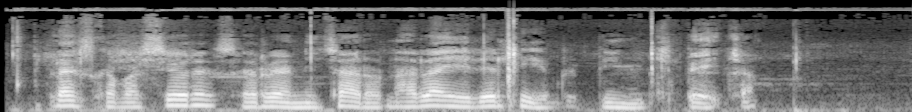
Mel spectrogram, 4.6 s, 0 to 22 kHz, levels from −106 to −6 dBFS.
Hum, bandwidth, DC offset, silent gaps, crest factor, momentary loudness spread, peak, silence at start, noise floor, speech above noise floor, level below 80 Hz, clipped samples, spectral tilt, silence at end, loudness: none; 17 kHz; under 0.1%; none; 16 dB; 10 LU; 0 dBFS; 0.05 s; -41 dBFS; 25 dB; -40 dBFS; under 0.1%; -4.5 dB/octave; 0.3 s; -15 LUFS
